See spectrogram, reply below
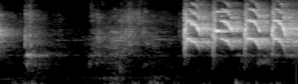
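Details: Pet talking ring-necked parrot giving its natural voice: faint, soft sounds at first, then a loud run of five harsh, rasping squawks in quick succession.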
